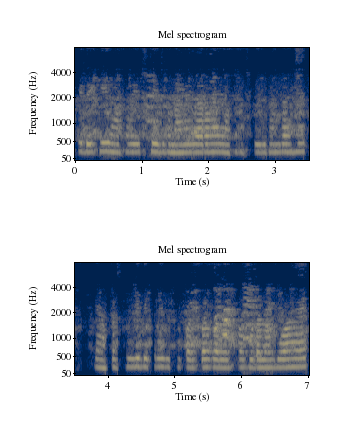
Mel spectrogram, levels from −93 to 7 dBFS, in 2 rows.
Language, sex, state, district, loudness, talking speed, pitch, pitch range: Hindi, female, Jharkhand, Jamtara, -32 LUFS, 250 wpm, 220 Hz, 215-225 Hz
